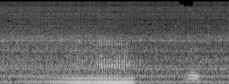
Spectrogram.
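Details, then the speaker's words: Cold-start rattle from a 4-cylinder engine, dead cold after sitting overnight, oil clean and full: it revs briefly, then drops to idle with a rough metallic top-end clatter; timing chains or VVT actuator suspected, not confirmed. "Okay. So the motor's dead cold. Woo! There we go. That's timing chains. Well, timing chains, or it's a VVT actuator."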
